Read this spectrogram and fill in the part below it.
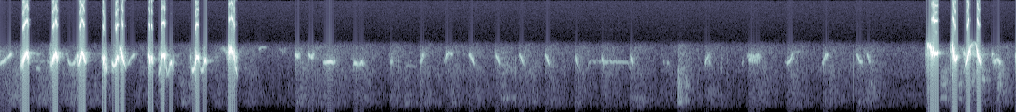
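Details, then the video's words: Recording of greater green leafbird song to stimulate a quiet caged bird: a loud rapid volley of rich whistles, then a long run of soft, regularly spaced faint notes, ending with another loud, fast warbling burst. "SUARA ASLI BURUNG CUCAK IJO"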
